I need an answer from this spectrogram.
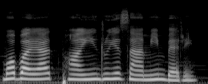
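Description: A woman reading the part of a grown male warrior, speaking low, polite and firm. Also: steady tone, a little mellow, clear, resonant tone, faint music behind, close to an everyday voice. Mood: firm politeness.

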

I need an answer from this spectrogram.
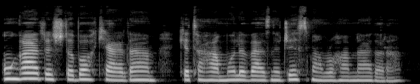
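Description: Woman narrator doing lonely actress figure, weary, bitter, quiet confessional tone, storybook reading. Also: medium pitch, fairly even intonation, natural voice. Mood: brooding.

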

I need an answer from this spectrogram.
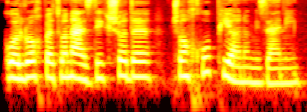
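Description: A woman's voice: on the high side, darkish tone, natural voice. A woman voicing a restless, bitter young man who lectures sardonically in an audio storybook. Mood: sardonic.

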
